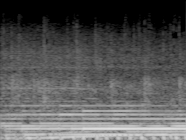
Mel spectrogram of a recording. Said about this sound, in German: Vielen Dank für die Begrüßung, für euren Applaus.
